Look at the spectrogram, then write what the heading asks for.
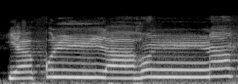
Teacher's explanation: لام کی تشدید ہے، اس کے اوپر آواز ٹکے گی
